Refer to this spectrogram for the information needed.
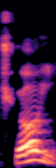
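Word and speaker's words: Troyes: It is pronounced Troy because they were talking about it on Football Weekly just to just today.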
